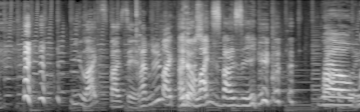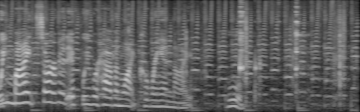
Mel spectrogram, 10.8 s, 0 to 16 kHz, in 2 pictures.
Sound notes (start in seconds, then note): 0.0 woman in blue laughs; 3.7 laughs; 10.6 chews loudly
